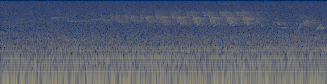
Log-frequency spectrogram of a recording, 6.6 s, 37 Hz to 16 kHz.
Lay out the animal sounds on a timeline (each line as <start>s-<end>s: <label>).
0.8s-2.2s: Eastern Wood-Pewee (Contopus virens)
2.0s-5.3s: Ovenbird (Seiurus aurocapilla)
4.8s-6.6s: Rose-breasted Grosbeak (Pheucticus ludovicianus)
